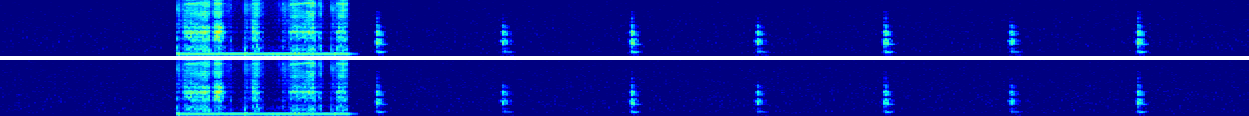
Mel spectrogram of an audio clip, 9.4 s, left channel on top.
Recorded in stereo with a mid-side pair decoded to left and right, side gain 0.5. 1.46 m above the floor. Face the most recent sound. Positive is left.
turn(degrees=30)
